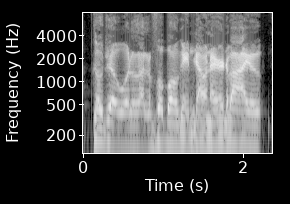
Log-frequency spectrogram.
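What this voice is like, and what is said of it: Impression of Ed Orgeron. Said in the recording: “a good impersonation”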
